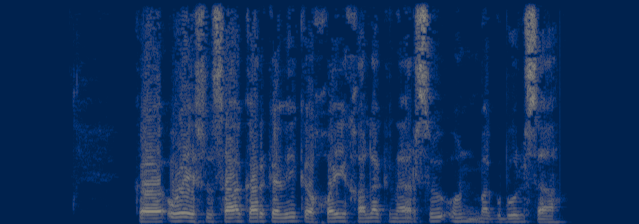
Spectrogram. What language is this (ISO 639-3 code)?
oru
